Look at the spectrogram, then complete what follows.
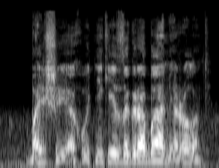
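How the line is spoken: Muttered. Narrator (Russian): пробормотал Эдди

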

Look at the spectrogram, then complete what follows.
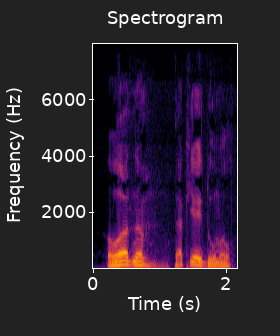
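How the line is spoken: Dejected voice. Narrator (Russian): упавшим голосом сказал я

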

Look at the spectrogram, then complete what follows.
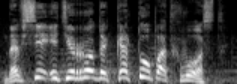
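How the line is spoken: Yelling. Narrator (Russian): заорал Тед

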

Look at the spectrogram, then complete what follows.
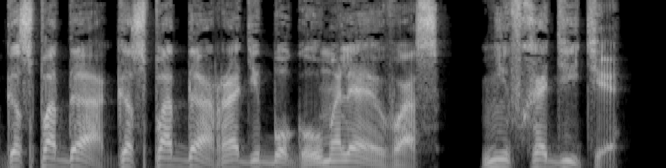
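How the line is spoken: Shouting. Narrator (Russian): Бикара товарищам прокричал

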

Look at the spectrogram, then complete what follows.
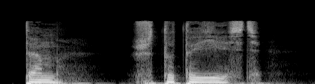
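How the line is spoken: Muffled, hollow. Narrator (Russian): глухо сказала Яска

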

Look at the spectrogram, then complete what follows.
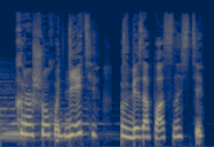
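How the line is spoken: Sighing. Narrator (Russian): вздохнул пан Коржик

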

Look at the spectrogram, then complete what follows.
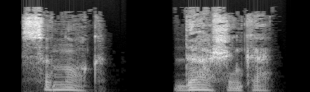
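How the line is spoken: Quiet, muffled whisper. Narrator (Russian): тихо прошептала Веселина, зажав рот ладонью

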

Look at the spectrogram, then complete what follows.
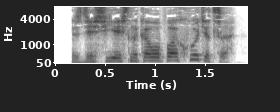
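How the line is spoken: Joyful. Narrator (Russian): радостно проговорил Адриан

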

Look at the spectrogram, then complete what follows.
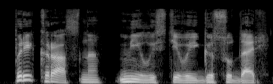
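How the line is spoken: Grim threat. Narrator (Russian): мрачно пригрозила она

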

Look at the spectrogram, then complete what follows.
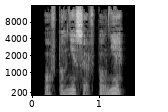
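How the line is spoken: Heartfelt exclamation. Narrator (Russian): с чувством воскликнул я

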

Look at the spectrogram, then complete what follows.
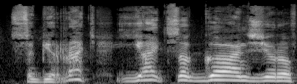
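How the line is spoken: Groaned. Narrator (Russian): простонал яйцо Ганзера

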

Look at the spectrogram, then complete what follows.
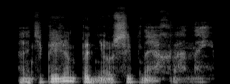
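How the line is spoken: Mutter. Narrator (Russian): пробормотал мой друг

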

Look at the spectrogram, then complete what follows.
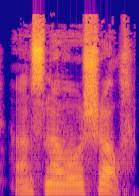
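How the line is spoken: Grumble. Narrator (Russian): проворчал Йона

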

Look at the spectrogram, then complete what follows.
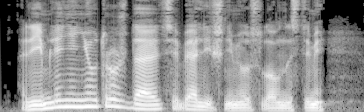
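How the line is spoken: Cheerful. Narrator (Russian): бодро начала я

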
